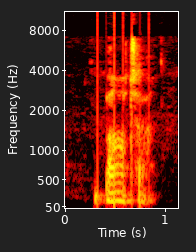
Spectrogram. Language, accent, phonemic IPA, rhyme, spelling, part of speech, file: English, Southern England, /ˈbɑː.(ɹ)tə(ɹ)/, -ɑː(ɹ)tə(ɹ), barter, noun / verb, LL-Q1860 (eng)-barter.wav
- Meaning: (noun) 1. An exchange of goods or services without the use of money 2. The goods or services used in such an exchange; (verb) To exchange goods or services without involving money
